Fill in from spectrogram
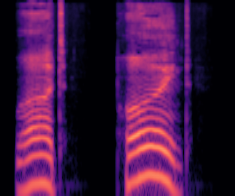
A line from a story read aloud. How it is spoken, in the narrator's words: rumbled a voice above his companion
